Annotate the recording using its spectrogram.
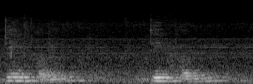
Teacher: p is at the beginning of a syllable which is not stress and that is therefore not going to be such strong aspiration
